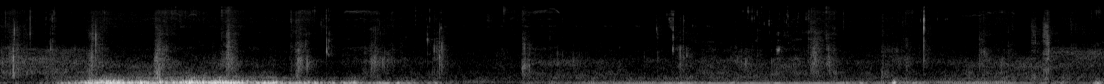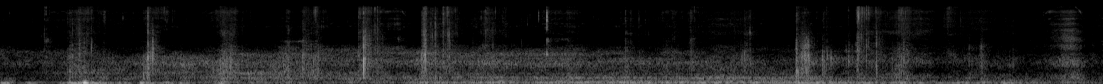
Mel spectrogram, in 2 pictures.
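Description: Handling noise from a phone camera being moved and set in place: low rubbing and rumbling, loudest in the first few seconds, then a faint low rumble with scattered light clicks, scrapes and crunches.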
